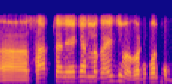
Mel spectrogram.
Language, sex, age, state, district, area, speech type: Odia, male, 60+, Odisha, Malkangiri, urban, conversation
